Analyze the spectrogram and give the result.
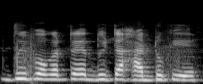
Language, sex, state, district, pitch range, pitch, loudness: Bengali, female, Tripura, West Tripura, 210-235 Hz, 230 Hz, -12 LUFS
